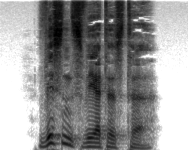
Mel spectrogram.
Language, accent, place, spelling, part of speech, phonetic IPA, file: German, Germany, Berlin, wissenswerteste, adjective, [ˈvɪsn̩sˌveːɐ̯təstə], De-wissenswerteste.ogg
- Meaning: inflection of wissenswert: 1. strong/mixed nominative/accusative feminine singular superlative degree 2. strong nominative/accusative plural superlative degree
